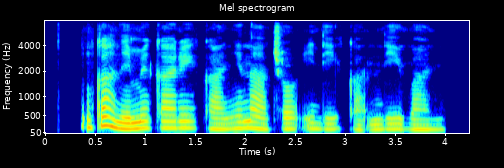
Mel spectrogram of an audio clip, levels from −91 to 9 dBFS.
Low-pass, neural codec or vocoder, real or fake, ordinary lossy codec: none; none; real; none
